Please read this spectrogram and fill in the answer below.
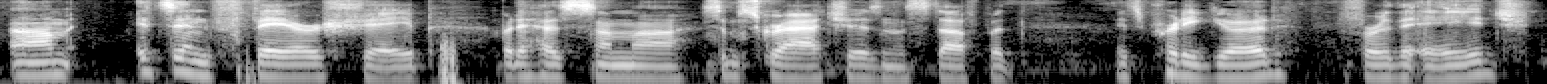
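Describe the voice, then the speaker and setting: A man's voice: mid-range voice, steady tone, takes it slowly, fairly bright tone, a little hiss or hum. A man giving a casual, unscripted show-and-tell as a hobbyist presenter, thinking aloud in an offhand, hesitant way. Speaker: hobbyist presenter showing vintage electronics.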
